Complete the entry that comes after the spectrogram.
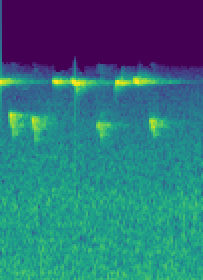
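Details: Narcissus flycatcher song from a recording over a decade old: rapid high whistled notes alternating with lower soft warbled notes, quick and bright, over light hiss.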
